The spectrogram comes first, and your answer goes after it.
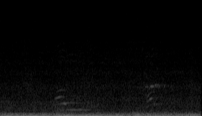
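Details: Young stray tortoiseshell kitten wailing from hunger at its carer, two thin, high meows, the first sliding downward, the second rising then falling, set against a constant low mechanical hum.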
